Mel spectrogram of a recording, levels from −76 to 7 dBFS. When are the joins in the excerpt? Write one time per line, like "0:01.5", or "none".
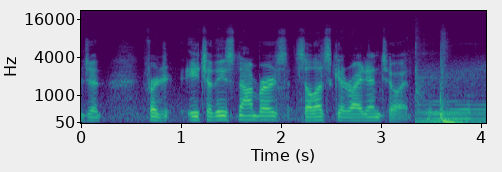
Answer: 0:02.1
0:03.3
